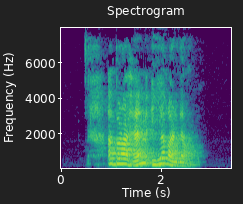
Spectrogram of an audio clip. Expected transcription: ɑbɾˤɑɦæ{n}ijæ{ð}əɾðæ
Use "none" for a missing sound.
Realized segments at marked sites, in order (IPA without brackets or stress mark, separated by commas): m, ʁ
